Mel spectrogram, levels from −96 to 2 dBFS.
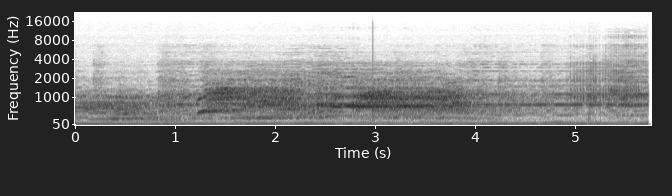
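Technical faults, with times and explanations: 5.13 to 5.28 s, frames out of order: two neighbouring chunks of about 60 ms each, which fits runs of three frames, got swapped and decoded that way, so the stretch flutters oddly, though nothing's actually lost.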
